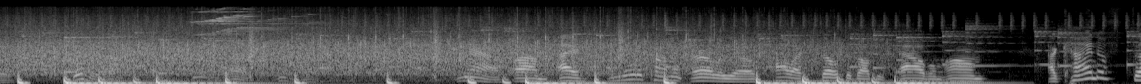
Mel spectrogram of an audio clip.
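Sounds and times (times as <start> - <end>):
audience applause for a rapper: 0.0 - 9.0
thumping low bass beat: 0.6 - 3.2, 5.2 - 6.8, 7.6 - 10.2
speech: 5.2 - 9.9, 10.5 - 11.4.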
